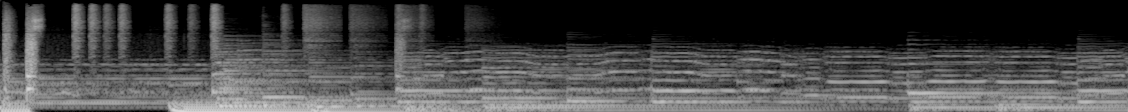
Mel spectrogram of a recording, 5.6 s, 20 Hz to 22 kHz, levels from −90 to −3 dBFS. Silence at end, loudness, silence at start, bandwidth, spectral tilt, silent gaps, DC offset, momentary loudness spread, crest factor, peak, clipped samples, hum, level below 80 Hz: 0 s; -27 LUFS; 0 s; 19.5 kHz; -5 dB/octave; none; under 0.1%; 13 LU; 20 dB; -6 dBFS; under 0.1%; none; -30 dBFS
